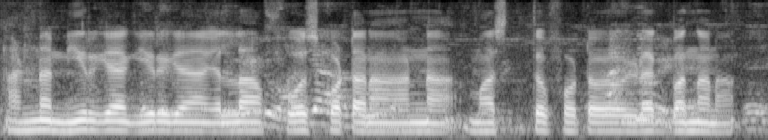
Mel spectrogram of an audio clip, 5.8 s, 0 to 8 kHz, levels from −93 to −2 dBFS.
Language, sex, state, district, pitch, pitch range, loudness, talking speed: Kannada, male, Karnataka, Raichur, 140 Hz, 135-145 Hz, -14 LUFS, 85 wpm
